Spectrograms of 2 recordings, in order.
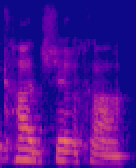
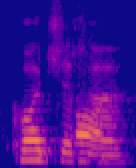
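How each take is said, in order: First: The first vowel is an open 'ah'. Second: The first vowel is a rounded 'aw'. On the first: The speaker calls it wrong. "You'll never hear anyone say Kad Shecha. It's wrong" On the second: The speaker calls it right. "I've learned it's aw"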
